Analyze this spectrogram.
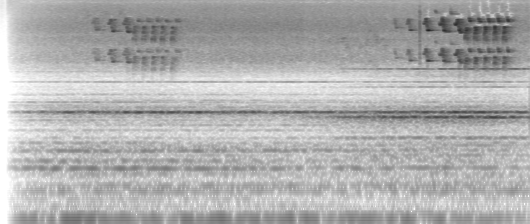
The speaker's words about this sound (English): The Nashville Warbler is a small, energetic songbird. It is found mostly in the eastern boreal forests, with a small population residing near the west coast of North America. Some use the mnemonic CBIT CBIT CBIT CCCCC to describe its song.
